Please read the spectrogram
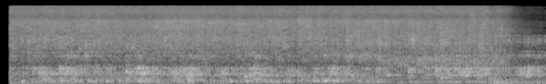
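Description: Kitchen pull-down faucet running a steady stream into a white farmhouse sink, splashing over a hand held under it, shut off near the end.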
